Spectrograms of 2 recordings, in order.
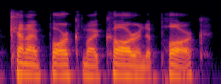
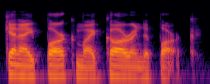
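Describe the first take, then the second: First: "Can I park my car in the park?" with puffs of air on p and k; English-style breathy bursts on "park" and "car"; English aspiration. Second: Dutch accent, no aspiration on p and k; unaspirated Dutch-accented English. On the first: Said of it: "in English". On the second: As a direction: say it Dutch, with airless "park" and "car". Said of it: "get rid of all your aspiration". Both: Shown as a demonstration.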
